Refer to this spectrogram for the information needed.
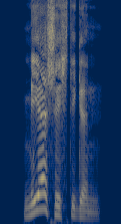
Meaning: inflection of mehrschichtig: 1. strong genitive masculine/neuter singular 2. weak/mixed genitive/dative all-gender singular 3. strong/weak/mixed accusative masculine singular 4. strong dative plural
- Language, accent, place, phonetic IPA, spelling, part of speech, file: German, Germany, Berlin, [ˈmeːɐ̯ʃɪçtɪɡn̩], mehrschichtigen, adjective, De-mehrschichtigen.ogg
